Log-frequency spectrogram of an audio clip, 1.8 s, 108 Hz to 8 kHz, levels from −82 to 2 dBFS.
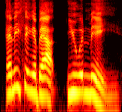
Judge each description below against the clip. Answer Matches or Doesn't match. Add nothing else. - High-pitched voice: Matches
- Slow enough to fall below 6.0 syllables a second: Matches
